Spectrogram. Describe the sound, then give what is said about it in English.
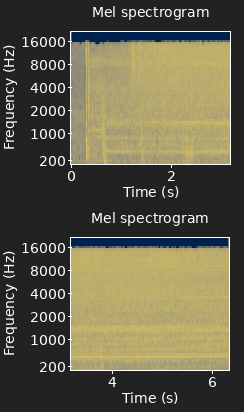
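With the car's ignition on, an automatic sunroof's servo motors start with a click, then whir steadily with a smooth, mid-pitched electric whine that holds for several seconds. No one speaks. “What is that noise? Listen to the servos.”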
